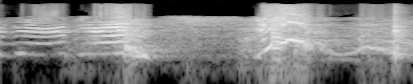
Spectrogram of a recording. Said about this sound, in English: You know what would cheer us up right now? What's that? Porn noise. There we go. Beautiful.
